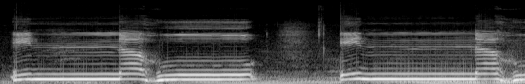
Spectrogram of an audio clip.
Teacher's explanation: नून पे गुन्ना तो करना है लेकिन नून को लंबा नहीं करना, क्योंकि नून के ऊपर सिर्फ और सिर्फ ज़बर है।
